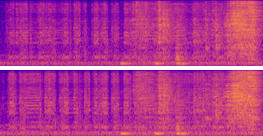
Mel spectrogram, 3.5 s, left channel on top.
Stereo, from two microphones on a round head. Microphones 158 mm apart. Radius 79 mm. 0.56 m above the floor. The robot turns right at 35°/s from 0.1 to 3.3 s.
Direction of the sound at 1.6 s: 130° left.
